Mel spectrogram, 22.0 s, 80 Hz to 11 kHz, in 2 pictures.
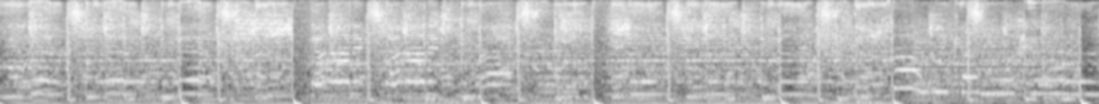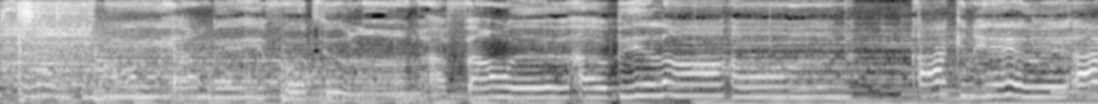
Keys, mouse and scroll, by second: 0.3-0.7 alt+scroll down 1, 0.7-1.2 alt+scroll up 1, 1.3 click, 9.1 click, 14.1 F7, 14.5 click, 16.9 click, 20.8 click.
